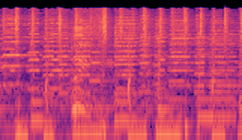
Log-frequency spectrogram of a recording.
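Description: Live vallenato band playing an instrumental passage without vocals: button accordion over a bass line of short notes, with congas and timbales.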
